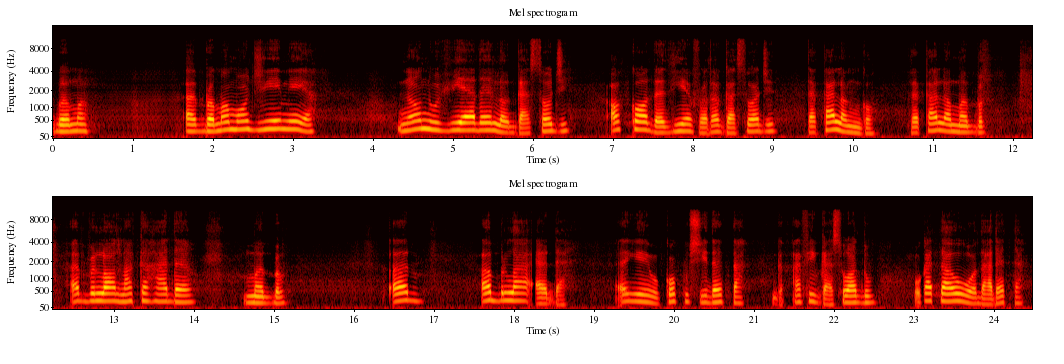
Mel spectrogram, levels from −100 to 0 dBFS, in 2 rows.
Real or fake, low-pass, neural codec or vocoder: fake; 10.8 kHz; codec, 16 kHz in and 24 kHz out, 0.9 kbps, LongCat-Audio-Codec, four codebook decoder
